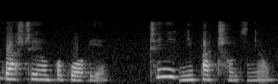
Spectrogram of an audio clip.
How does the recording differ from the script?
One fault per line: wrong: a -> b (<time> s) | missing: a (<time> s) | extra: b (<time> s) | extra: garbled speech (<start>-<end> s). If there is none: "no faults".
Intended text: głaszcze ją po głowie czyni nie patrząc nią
no faults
